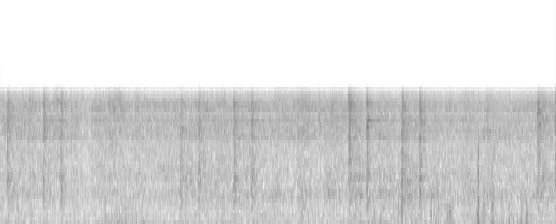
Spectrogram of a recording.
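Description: KiwiRail freight train wagons rolling past with a steady rumble and irregular sharp clicks and knocks, heard dull and muffled through a security camera's microphone.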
